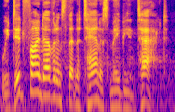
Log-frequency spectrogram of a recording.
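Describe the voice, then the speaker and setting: An actor playing a young human space pathfinder in a video game, a steady and determined leader. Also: male voice, medium pitch, a little fast, background noise, lightly acted. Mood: serious. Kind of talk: video game cutscene acting.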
